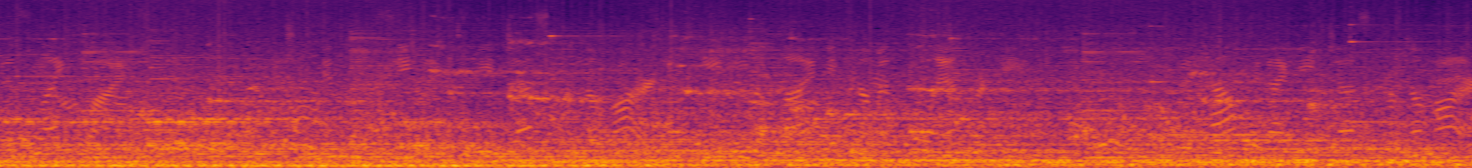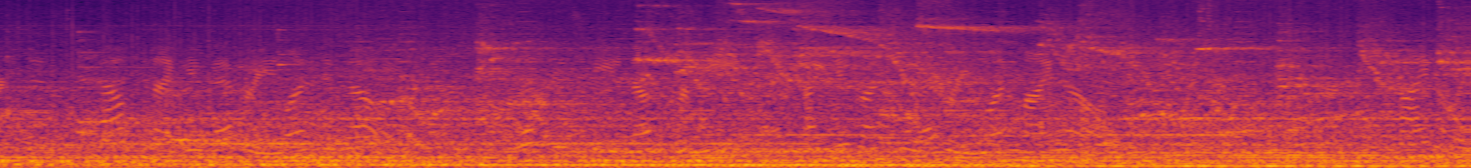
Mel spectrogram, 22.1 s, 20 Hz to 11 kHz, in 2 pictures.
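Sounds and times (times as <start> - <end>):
electronic synthesizer drone music: 0.0 - 22.0.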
